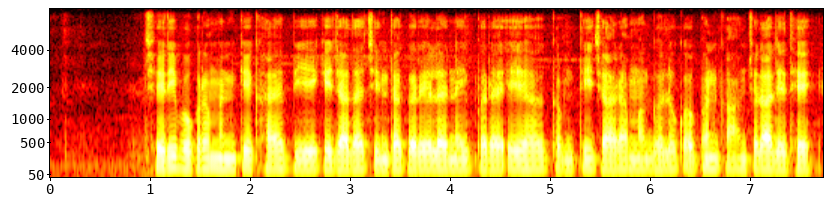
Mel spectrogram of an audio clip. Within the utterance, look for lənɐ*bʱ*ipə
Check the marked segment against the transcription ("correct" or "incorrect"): incorrect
